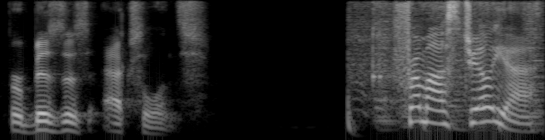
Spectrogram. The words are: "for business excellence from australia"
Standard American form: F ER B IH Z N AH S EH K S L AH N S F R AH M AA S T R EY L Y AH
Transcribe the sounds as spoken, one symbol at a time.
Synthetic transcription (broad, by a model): F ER B IH Z N AH S EH K S L AH N S F R AH M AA S T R EY L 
